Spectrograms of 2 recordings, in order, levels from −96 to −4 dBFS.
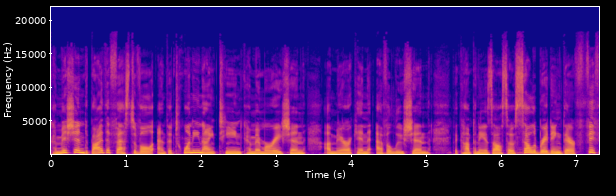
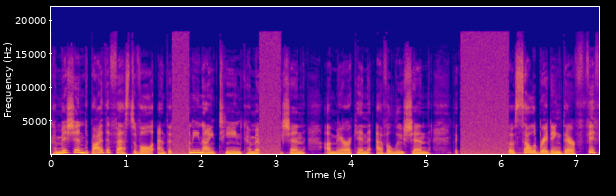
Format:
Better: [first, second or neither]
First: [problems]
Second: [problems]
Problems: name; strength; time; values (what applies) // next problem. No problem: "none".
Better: first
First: none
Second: audio cutting out; filled with static; at 1.5 s, at 3 s and at 5.5 s for 0.5 s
